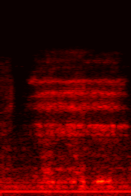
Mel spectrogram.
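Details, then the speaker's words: Adult in hospital awaiting a camera procedure down the throat to examine the lungs, with unexplained congestion and coughing: a short, thick, snorting breath through a blocked, choked-up nose; nasal congestion. "the reason they're doing this is because I'm not sure um what's causing the this congestion that I've now seemed to have this coughing and this you'll hear it all choked up around the nasal"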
